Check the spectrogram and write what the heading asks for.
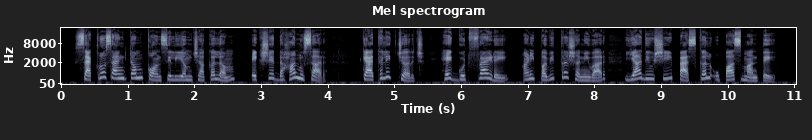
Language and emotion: Marathi, neutral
